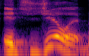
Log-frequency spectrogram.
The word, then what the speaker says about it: Gillett: Jeff from Gillett, Pennsylvania writes, it's Gillett, by the way. – Not Gillette. – Jeff explained this to us. So it's spelled like Gillette, the razor company, yeah, but without the E on the end. So he says it's Gillett.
